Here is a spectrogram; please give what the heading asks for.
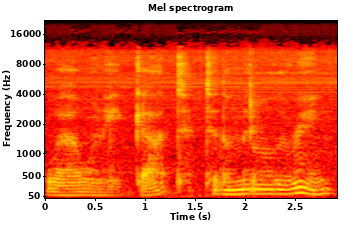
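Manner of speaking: hushed, leaning-in whisper; suspense whisper. A narrator's reading. Telling children the bullfight story, whispering before the twist. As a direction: drop to a whisper to build suspense.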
